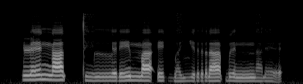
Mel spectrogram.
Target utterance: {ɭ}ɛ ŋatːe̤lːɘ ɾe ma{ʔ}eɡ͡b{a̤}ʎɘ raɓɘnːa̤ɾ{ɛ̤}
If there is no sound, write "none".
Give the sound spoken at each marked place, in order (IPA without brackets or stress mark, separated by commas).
ɭ, ʔ, a̤, ɛ̤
